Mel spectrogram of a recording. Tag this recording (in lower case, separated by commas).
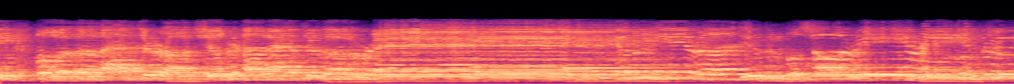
music, male singing, choir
